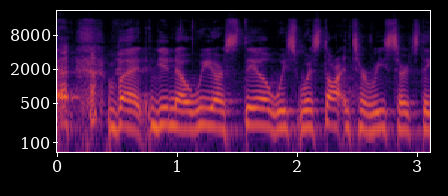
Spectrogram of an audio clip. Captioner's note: laughs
